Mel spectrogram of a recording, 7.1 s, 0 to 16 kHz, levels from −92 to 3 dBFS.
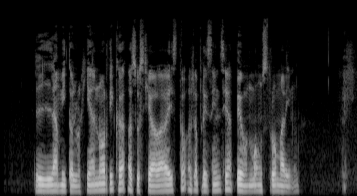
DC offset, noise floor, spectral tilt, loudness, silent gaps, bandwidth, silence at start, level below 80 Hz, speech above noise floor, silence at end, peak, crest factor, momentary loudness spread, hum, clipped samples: under 0.1%; -74 dBFS; -7 dB/octave; -25 LUFS; none; 9.6 kHz; 0.7 s; -60 dBFS; 50 dB; 1.15 s; -6 dBFS; 20 dB; 8 LU; none; under 0.1%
